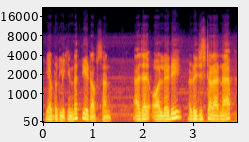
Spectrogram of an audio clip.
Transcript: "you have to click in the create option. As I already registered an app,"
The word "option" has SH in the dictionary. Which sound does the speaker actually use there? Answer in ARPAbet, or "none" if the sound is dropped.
S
